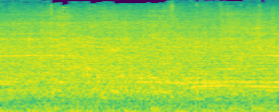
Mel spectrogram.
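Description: Steady crowd noise from a hockey arena's spectators, an even wash of many voices.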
